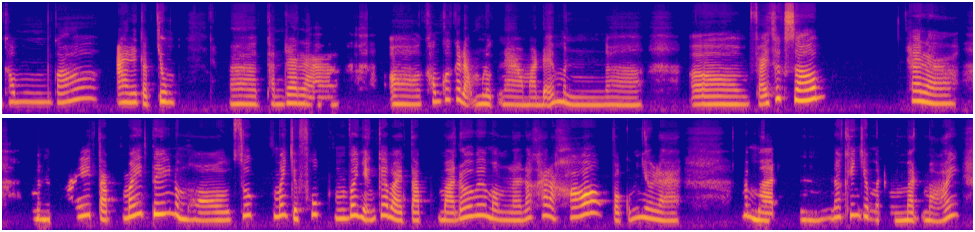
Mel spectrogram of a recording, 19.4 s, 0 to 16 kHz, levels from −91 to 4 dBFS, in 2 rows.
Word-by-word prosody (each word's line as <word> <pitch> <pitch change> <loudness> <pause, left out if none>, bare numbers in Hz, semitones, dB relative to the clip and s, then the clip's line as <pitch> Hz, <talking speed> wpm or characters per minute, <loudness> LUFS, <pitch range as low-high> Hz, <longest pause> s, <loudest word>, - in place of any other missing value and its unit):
không 290 0 -7
có 290 +6 -1 0.3
ai 280 +2 +3
đi 280 - 0
tập 245 -4 -3
chung, 305 -2 +1 0.6
à, 235 0 -2
thành 235 -1 -7
ra 260 +2 +1
là, 235 -3 -1 0.7
ờ, 235 -1 -2
không 305 - -4
có 370 - -1
cái 365 0 0
động 235 - 0
lực 235 -2 -2
nào 225 -2 -4
mà 215 0 -2
để 215 +3 -2
mình, 215 -7 -3
ờ, 215 -1 -4 0.5
ờ, 230 0 0
phải 235 +2 +1
xức 400 +6 +1
sớm. 350 +1 +8 0.9
Hay 325 -1 +3
là 250 -3 +1 0.5
mình 260 -1 0 0.2
phải 360 +3 0
tập 245 -2 +3
mấy 335 +8 +4
tiếng 415 +1 +5
đồng 300 -9 +2
hồ 230 0 0
suốt 370 +5 -3
mấy 365 +3 +2
chục 275 -6 0
phút, 395 0 -2
ưm, 275 0 0
với 365 - +5
những 265 -6 0
cái 370 +5 +2
bài 265 -8 +4
tập 230 -1 0
mà 230 -2 +1
đối 305 +8 +1
với 370 0 +1
mình 255 -6 -2
là 230 0 -2
nó 280 +4 -2
khá 360 +4 -2
là 335 - +2
khó 320 +6 +7 0.2
và 225 - -1
cũng 255 +7 -7
như 300 -3 0
là 225 -3 -1 0.6
nó 365 - -2
mệt, 230 -7 +4 0.2
ừm, 240 +3 -6
nó 315 - 0
khiến 375 +2 -1
cho 330 - +1
mình 225 -4 -6
mệt 230 0 -1
mỏi, 240 - -2
255 Hz, 205 wpm, -20 LUFS, 230-320 Hz, 0.9 s, sớm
